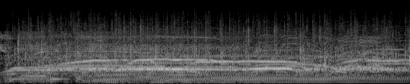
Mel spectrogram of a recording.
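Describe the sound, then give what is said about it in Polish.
A large crowd roars with sustained cheering, whoops and shouts, a dense wall of excited voices that stays loud and steady throughout, like fans at a live concert. “Kiedy zabrzmiały pierwsze akordy, tłum po prostu zwariował.”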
